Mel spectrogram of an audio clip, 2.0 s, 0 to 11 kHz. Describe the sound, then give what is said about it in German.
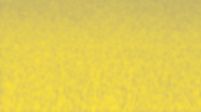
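Steady, even radio static hiss from an FM radio tuned by its dial to 90.25 MHz, where no station comes in. The hiss stays constant and alone throughout. “Ich drehe jetzt hier am rechten Sendersuchrad. Sie hören 90,25 MHz. Genau, dann kriege ich halt unter Umständen nur Rauschen.”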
